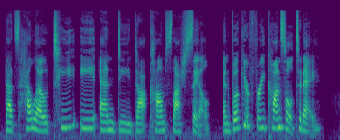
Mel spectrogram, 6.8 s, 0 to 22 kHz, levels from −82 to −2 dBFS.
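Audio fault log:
The speech signal stays steady throughout, with no audible technical fault at any point.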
